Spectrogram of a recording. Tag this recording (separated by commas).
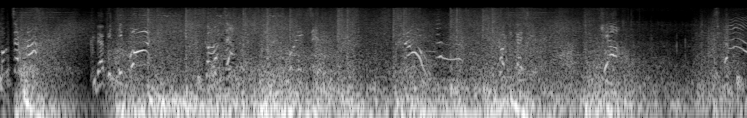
Speech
